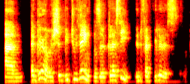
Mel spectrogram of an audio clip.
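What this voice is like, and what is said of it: Put-on French accent. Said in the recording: “I'll try and read this out in a French accent.”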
